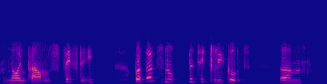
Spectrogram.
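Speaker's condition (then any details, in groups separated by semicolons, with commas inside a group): Cerebral palsy; dictated book to steve who typed, speaks fast when in full flow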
